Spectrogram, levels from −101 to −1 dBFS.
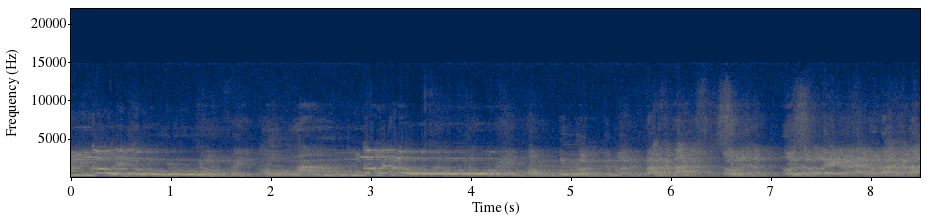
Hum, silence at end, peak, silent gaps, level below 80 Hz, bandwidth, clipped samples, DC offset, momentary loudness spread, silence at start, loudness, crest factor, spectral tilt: none; 0 s; -30 dBFS; none; -84 dBFS; 14.5 kHz; under 0.1%; under 0.1%; 8 LU; 0 s; -41 LUFS; 12 dB; -4 dB/octave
